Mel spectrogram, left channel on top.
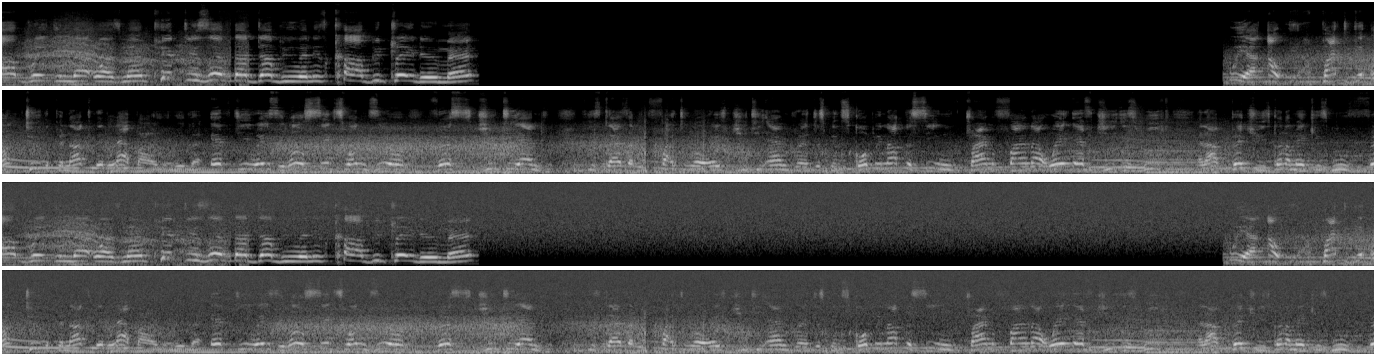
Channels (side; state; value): right; noise; hiss, 9 dB below the sound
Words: that was, man. Pitt deserved that W and his car betrayed him, man. We are out. We are about to get on to the penultimate lap out here. We got FG Racing 0610 versus GT Andrew. These guys have been fighting all race. GT Andrew has just been scoping out the scene, trying to find out where FG is weak. And I bet you he's going to make his move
